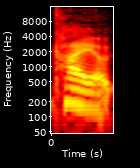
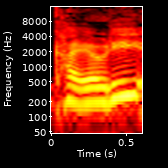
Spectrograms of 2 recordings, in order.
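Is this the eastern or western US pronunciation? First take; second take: western; eastern. First: It is said the western US way. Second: It is said the eastern US way.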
